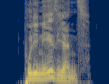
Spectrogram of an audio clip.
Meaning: genitive singular of Polynesien
- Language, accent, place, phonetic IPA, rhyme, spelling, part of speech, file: German, Germany, Berlin, [poliˈneːzi̯əns], -eːzi̯əns, Polynesiens, noun, De-Polynesiens.ogg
